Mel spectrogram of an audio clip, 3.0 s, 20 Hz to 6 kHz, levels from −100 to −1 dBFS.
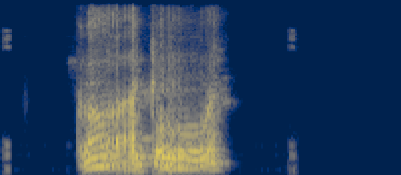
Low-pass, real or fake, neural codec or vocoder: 5.4 kHz; fake; codec, 24 kHz, 0.9 kbps, WavTokenizer, medium music audio release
